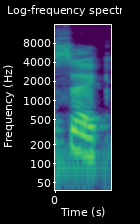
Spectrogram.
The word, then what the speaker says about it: Sikh: I myself, I'm a member of the Sikh faith, or Sikh faith as we pronounce it, but I have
